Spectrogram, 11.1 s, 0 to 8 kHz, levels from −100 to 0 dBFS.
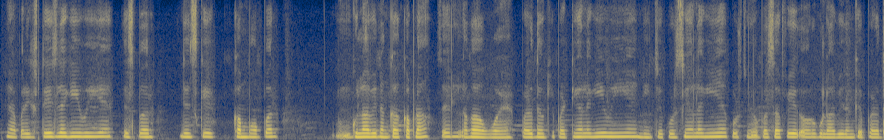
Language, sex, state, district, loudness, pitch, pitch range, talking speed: Hindi, female, Karnataka, Belgaum, -19 LUFS, 205 Hz, 195-215 Hz, 200 wpm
